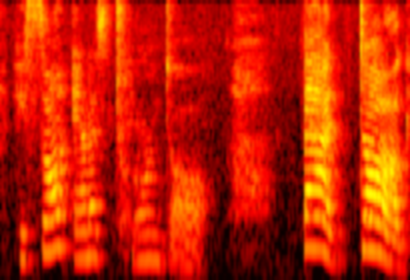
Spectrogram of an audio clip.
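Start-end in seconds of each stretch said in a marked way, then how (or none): 3.0-4.1 a louder scold, cut short. Acted. Felix almost scolding the dog for the torn doll, loud. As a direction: snap at the dog then stop. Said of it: "he almost scolded".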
